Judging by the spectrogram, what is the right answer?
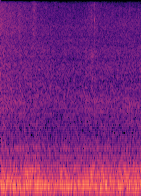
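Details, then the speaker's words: Hyundai engine after restoring a low-compression cylinder with cleaning fluid and new spark plugs: low, steady idle rumble with no skips or lopes, running smooth though still smoking as the fluid burns off. "let's go drive it and see she already running smooth it's smoky it's smoky"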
